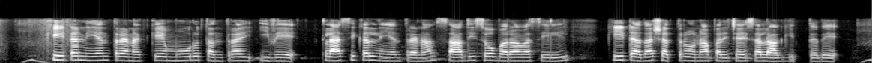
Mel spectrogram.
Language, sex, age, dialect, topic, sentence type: Kannada, female, 25-30, Mysore Kannada, agriculture, statement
